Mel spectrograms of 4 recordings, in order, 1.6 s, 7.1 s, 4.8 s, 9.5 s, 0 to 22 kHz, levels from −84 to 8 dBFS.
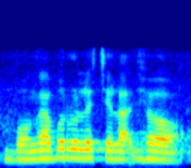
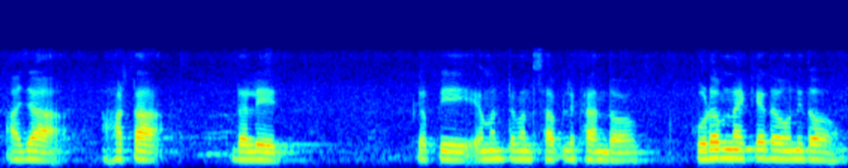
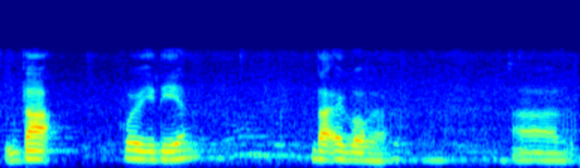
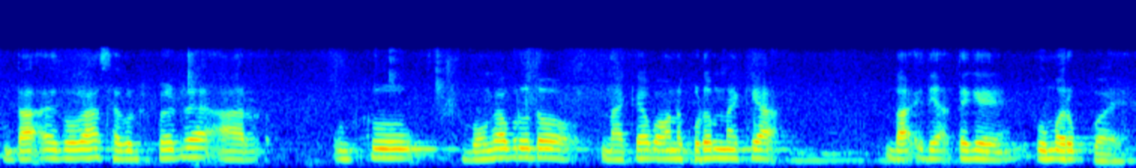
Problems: background sounds at intervals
